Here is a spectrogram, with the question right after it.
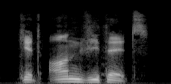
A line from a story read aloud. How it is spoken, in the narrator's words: growled Vossoff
